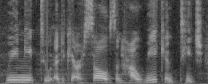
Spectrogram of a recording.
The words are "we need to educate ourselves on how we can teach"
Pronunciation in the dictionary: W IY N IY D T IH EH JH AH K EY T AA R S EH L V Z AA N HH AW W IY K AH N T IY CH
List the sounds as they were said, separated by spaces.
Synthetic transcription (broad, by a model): W IY N IY D T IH EH JH AH K EY T AA R S EH L V Z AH N HH AW W IY K AH N T IY CH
